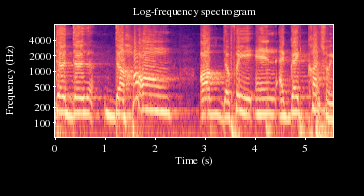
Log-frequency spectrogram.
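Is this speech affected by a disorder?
Yes: cerebral palsy.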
